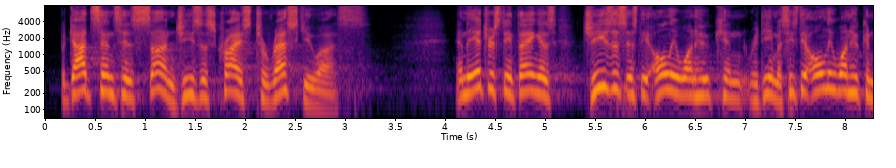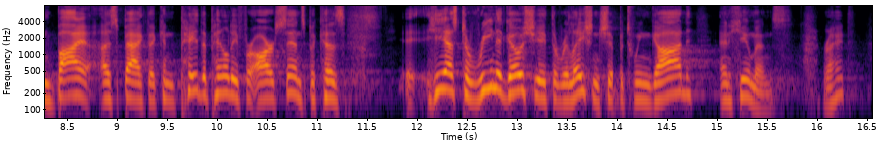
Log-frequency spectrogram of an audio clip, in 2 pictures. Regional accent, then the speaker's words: Estes Park, Colorado, United States; moved away as an adult; I grew up in Estes Park, Colorado, two thousand miles away from here, an entirely different culture

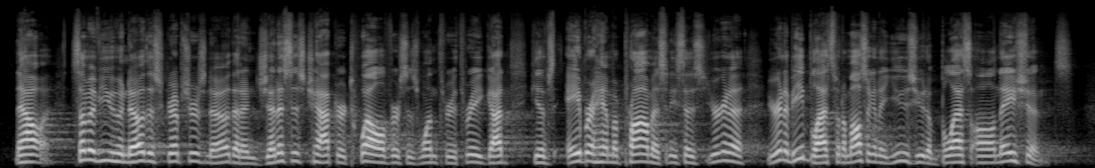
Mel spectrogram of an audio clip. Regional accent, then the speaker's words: United States; citizens of our country, of America

